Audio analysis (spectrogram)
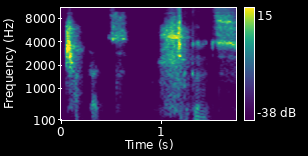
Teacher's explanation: Avec l'accentuation sur la première syllabe. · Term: accent tonique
